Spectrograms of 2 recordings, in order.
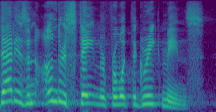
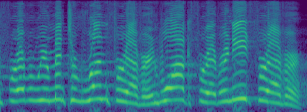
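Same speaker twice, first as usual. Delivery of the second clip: louder and higher, declaiming in full force; preaching climax; 5 semitones higher, 3 dB louder than usual. Acted. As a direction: drive each line harder, like a rallying cry.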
